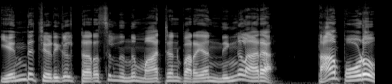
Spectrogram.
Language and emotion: Malayalam, angry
